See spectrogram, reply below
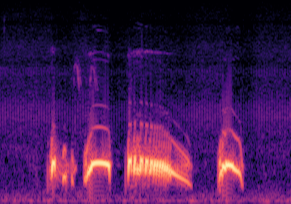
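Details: Spotted dove recorded live, ground decoy one-kuk style: a quick stuttering lead-in, a flat hoot, a drawn-out burry note falling in pitch, and a brief rounded final coo, in clear silence.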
